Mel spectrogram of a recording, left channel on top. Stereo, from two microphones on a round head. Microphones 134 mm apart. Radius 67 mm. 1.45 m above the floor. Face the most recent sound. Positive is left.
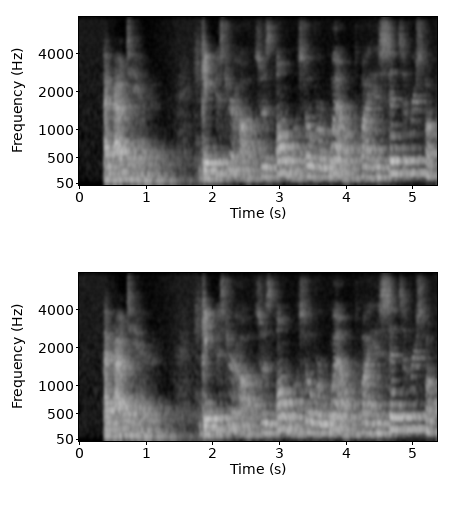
turn(degrees=70)  # may be behind; listen again after turning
